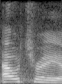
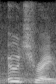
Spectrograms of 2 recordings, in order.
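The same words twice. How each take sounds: First: The name is said with English-style sounds. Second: The name is said with French-style sounds. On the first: The speaker calls it wrong. "I used to say Outre. ... That's not the right pronunciation" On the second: The speaker calls it right. "It's Outre, which is a French word"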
